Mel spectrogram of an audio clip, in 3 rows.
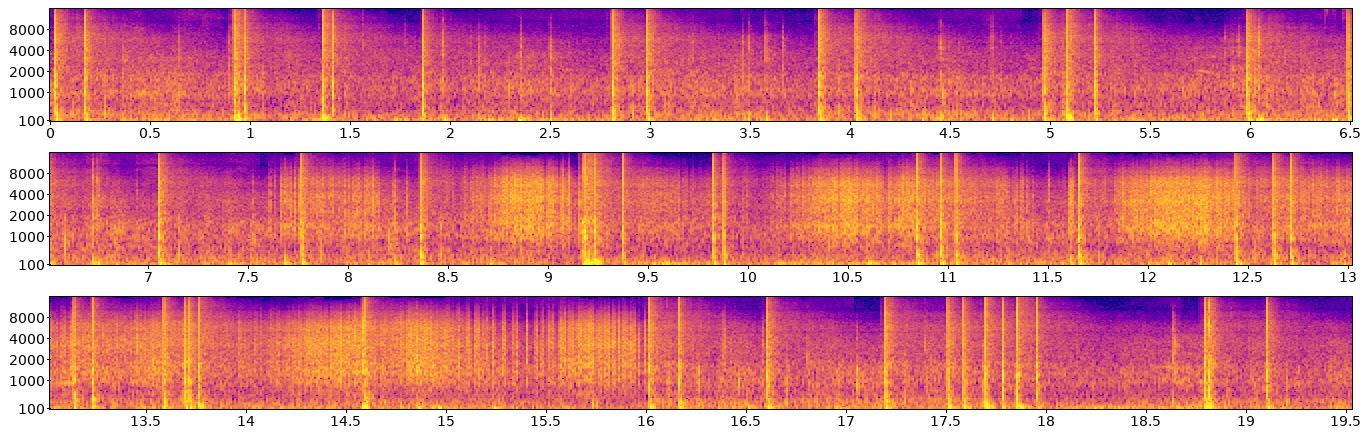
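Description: Fireworks display: sharp bangs of shells bursting in quick, irregular succession, several a second, with a thicker hiss building under them from about 8 to 16 seconds in.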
